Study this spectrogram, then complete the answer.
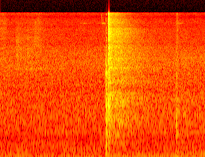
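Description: A scooter seat lid thumps shut.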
